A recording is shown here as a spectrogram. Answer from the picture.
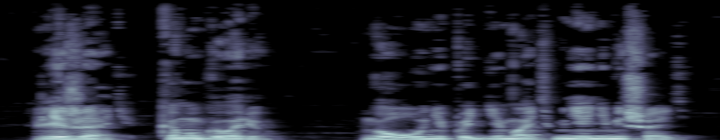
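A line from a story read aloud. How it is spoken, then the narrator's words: Hurried clipped spat phrases. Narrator (Russian): Даже не произнося, выплевывая короткие фразы, Леха торопливо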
